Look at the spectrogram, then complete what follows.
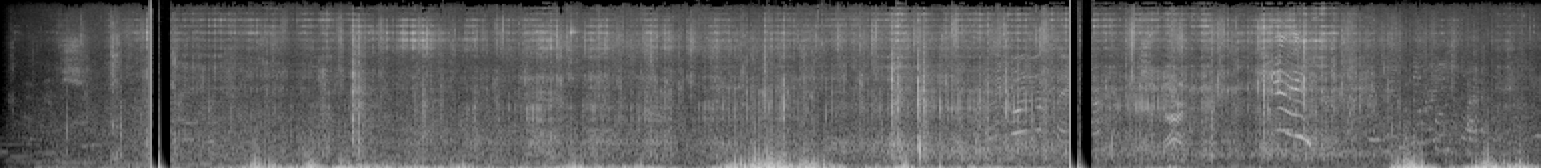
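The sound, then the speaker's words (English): Outdoor street ambience outside Poudre River Library District's Old Town Library: a steady wash of background noise with indistinct voices, low rumbles of passing traffic swelling around the middle and end, and scattered light footsteps and clatter. “Those are sounds from outside Poudre River Library District's Old Town Library.”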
